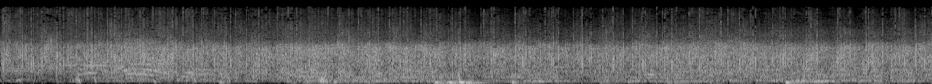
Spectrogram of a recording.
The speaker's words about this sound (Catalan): Aplaudiments a la sala amb aquest discurs de Joan Laporta i ara crits de president, president.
